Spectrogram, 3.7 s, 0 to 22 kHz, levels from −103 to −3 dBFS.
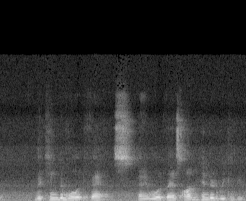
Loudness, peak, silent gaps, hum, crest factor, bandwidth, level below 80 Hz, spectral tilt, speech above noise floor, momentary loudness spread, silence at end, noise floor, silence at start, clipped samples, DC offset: -24 LUFS; -8 dBFS; none; none; 16 dB; 12.5 kHz; -52 dBFS; -6 dB/octave; 20 dB; 8 LU; 0 s; -43 dBFS; 0 s; under 0.1%; under 0.1%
